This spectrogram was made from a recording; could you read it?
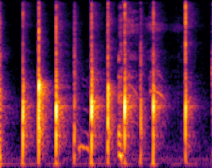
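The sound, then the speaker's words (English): Brief hand clapping, about a dozen sharp claps in an uneven, slightly scattered rhythm, as if from just a couple of people, at moderate volume with nothing else in the background, given as a hand for the writer. “I think there are going to be hordes of people clapping.”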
